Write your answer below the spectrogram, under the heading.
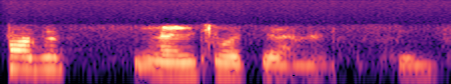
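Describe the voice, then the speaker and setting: A man's voice: high voice, very animated, takes it slowly, gravelly, no room sound. A man in a casual phone conversation, giving brief, hesitant replies as a prospective customer. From Bihar, India. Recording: narrow, tinny phone call recording.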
